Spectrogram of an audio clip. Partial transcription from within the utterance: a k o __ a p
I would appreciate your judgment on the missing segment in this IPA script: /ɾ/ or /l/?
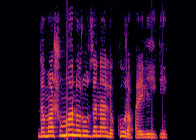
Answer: ɾ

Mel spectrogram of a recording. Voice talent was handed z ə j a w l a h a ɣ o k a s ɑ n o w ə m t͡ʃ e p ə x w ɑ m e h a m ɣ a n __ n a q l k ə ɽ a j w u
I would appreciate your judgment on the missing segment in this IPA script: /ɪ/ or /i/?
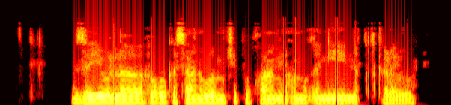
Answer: i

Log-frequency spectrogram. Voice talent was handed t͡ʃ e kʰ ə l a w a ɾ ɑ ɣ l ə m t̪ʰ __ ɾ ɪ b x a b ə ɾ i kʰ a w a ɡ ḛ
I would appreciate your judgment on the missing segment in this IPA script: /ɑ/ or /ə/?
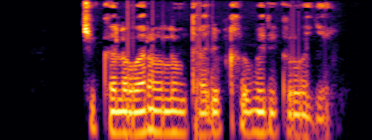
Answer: ɑ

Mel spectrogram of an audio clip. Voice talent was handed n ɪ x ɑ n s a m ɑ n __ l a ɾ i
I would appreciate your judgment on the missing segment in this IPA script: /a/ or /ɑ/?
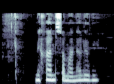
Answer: a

